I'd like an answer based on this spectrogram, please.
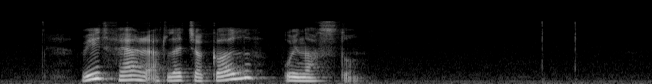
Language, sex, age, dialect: Faroese, female, 61+, Vágar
